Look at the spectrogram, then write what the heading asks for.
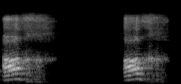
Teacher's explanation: گلے کا جو بالکل اوپر والا حصہ منہ کے قریب ادنا حلق، وہاں پہ آ کے آپ کو معلوم ہوگا کہ یہاں زور پڑ رہا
